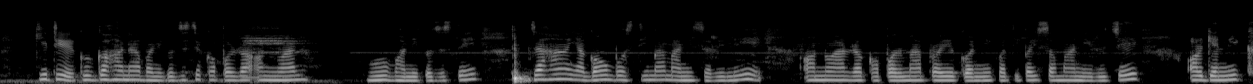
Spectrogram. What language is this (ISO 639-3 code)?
nep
